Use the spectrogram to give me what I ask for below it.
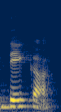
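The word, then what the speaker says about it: Descartes: नाव होतं ठीक आहे याचं प्रोनाउन्सिएशन आहे डेक कार्ट डेक card but याचा स्पेलिंग आहे असं तर यामधलं हे जे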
